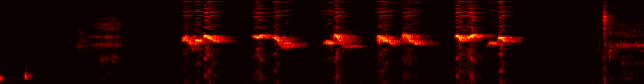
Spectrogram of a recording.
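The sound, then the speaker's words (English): A clock chimes with a run of high, bird-like chirps: about six quick, bright tweeting bursts in a steady rhythm, fairly loud, with no talking over them. “Those are my, sorry, that's my clock.”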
